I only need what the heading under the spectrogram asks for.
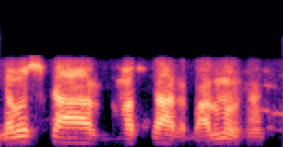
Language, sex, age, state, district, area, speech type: Nepali, male, 60+, West Bengal, Jalpaiguri, urban, conversation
